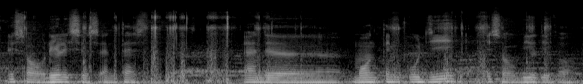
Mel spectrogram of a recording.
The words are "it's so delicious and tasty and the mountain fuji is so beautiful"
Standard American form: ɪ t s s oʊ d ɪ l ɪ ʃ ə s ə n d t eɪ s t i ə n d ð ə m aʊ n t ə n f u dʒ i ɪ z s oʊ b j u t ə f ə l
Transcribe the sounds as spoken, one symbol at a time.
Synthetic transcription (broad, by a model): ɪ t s s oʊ d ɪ l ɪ s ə s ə n t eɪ s t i ə n d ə m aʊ n t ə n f u dʒ i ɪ s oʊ b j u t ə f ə l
